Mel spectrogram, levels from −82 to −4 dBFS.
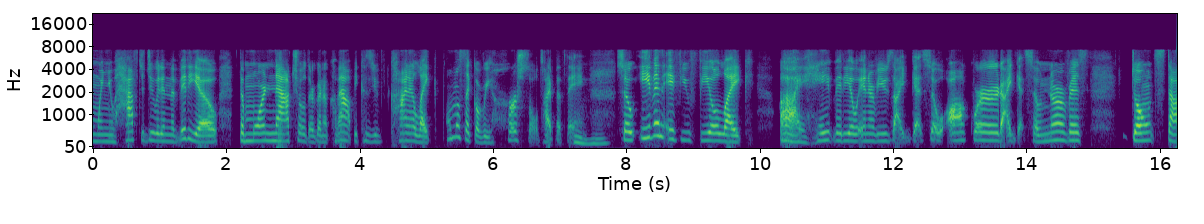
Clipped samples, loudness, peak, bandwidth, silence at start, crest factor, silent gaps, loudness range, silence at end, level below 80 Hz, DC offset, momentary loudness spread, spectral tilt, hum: under 0.1%; -22 LUFS; 0 dBFS; 7.6 kHz; 0 s; 22 dB; none; 6 LU; 0 s; -66 dBFS; under 0.1%; 14 LU; -1.5 dB/octave; none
